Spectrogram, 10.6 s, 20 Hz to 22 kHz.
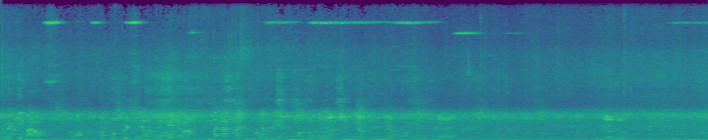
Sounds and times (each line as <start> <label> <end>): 5.7 Walking in the Street 10.6
8.8 Traffic Sound 10.6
